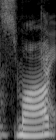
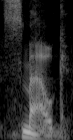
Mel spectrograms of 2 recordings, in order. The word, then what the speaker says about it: Smaug: So it's with smog. – Yeah. – It's the nothing in smog. – First of all, it's pronounced Smaug.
